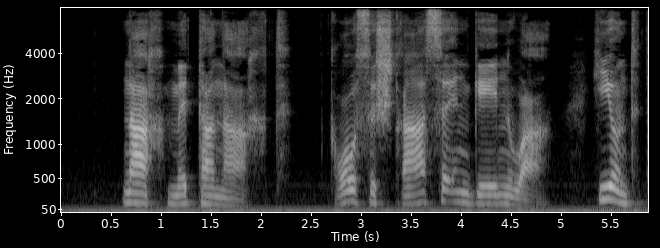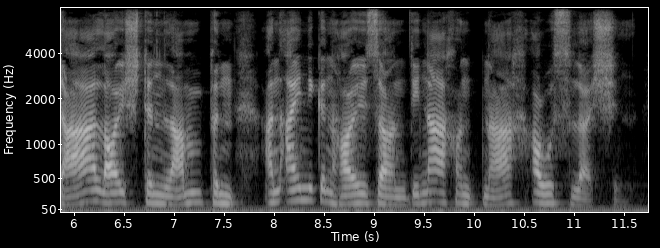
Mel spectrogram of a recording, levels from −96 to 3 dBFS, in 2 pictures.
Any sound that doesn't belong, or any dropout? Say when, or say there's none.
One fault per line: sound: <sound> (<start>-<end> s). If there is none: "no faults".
no faults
